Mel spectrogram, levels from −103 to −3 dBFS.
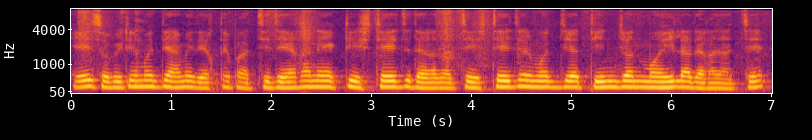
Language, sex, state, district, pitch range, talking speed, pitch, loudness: Bengali, male, Assam, Hailakandi, 150-170 Hz, 155 wpm, 160 Hz, -16 LUFS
